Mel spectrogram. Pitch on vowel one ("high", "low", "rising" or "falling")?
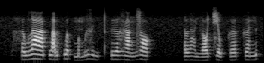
rising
